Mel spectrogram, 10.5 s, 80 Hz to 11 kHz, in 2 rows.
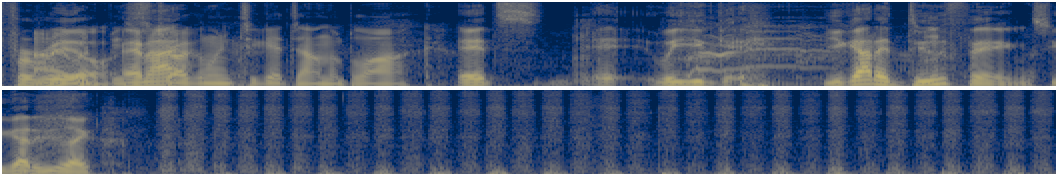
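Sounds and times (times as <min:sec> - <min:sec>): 
speech: 0:00.0 - 0:06.3
laughter: 0:03.4 - 0:05.8
breath of fire yoga breathing with rapid forceful nasal breaths: 0:05.4 - 0:10.5.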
